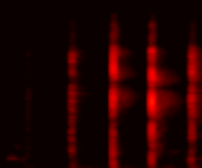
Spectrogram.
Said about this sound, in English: Clap. Clap, people.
